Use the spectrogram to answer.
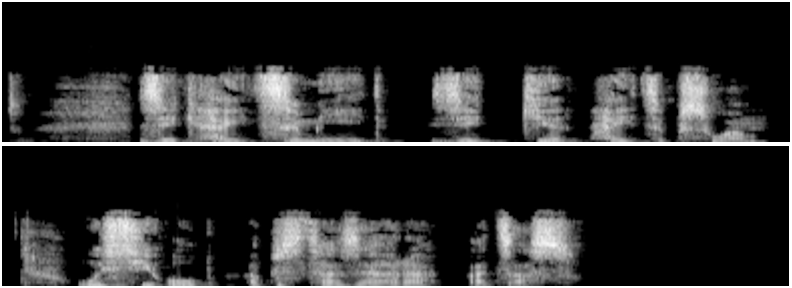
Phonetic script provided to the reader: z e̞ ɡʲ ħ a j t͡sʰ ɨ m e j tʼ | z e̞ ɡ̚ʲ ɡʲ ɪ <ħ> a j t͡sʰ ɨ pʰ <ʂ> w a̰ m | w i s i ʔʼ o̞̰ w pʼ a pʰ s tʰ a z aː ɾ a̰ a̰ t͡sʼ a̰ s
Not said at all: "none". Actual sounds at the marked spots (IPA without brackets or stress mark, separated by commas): ħ, s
